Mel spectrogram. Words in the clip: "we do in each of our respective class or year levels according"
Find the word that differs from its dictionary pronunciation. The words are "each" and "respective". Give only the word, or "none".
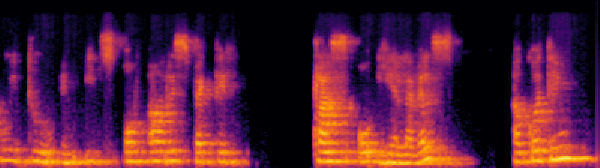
each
